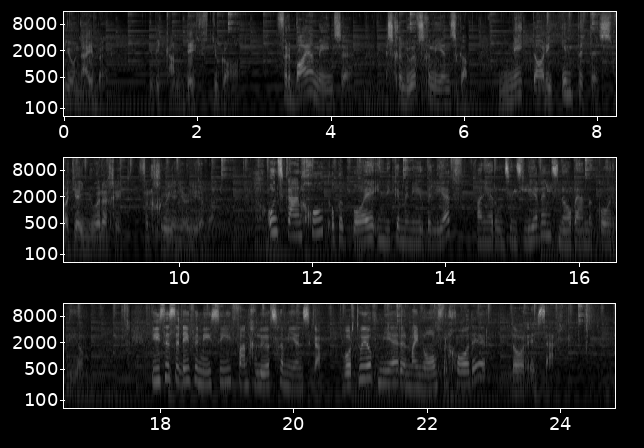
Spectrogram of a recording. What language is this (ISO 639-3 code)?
nld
